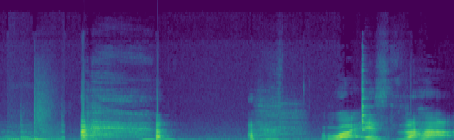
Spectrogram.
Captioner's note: laughter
